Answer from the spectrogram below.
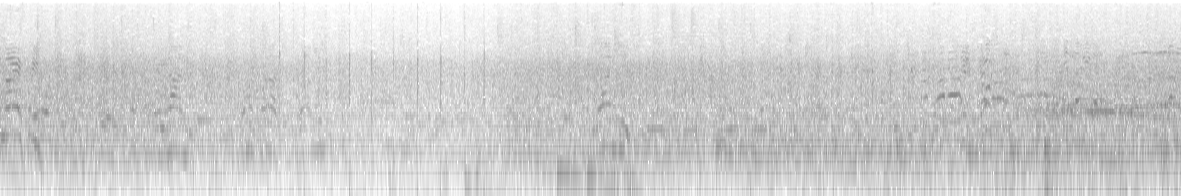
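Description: A large standing audience applauds steadily and loudly without pause at an opera premiere as the performers return toward the audience, a dense wash of clapping with scattered voices and cheers mixed in, sustained from start to finish.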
